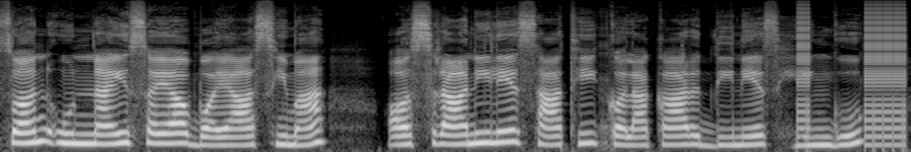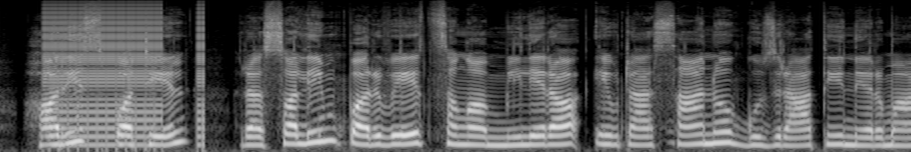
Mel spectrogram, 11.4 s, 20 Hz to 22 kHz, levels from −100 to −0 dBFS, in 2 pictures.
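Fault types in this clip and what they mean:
GSM phone buzz: A 2G handset close to the recording chain is sending short radio bursts about 217 times a second, and the audio circuitry demodulates those pulses into the signal path. In this speech clip it appears from 4.98 to 6.97 s as a coarse, rasping buzz at 217 Hz, thick with harmonics and unrelated to the talker, at about 7 dB below the speech. Its short, intermittent run fits a phone exchanging data rather than holding a call.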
